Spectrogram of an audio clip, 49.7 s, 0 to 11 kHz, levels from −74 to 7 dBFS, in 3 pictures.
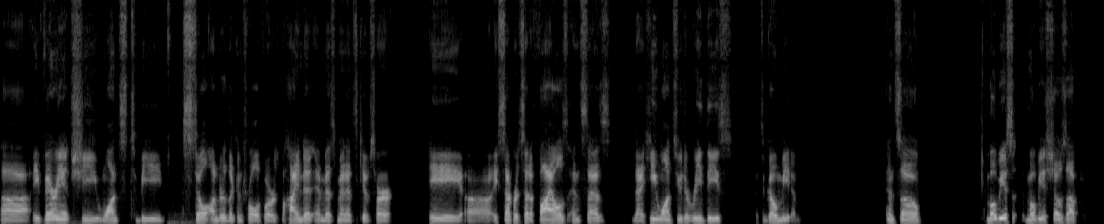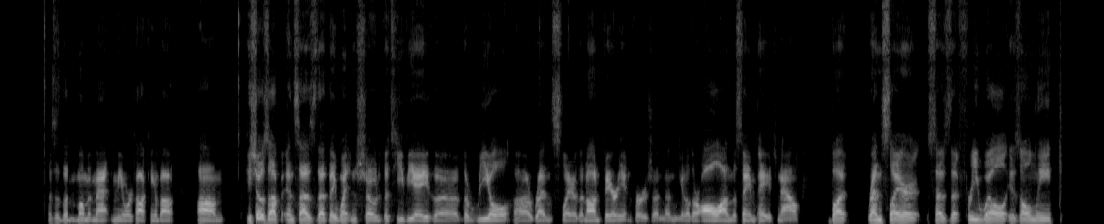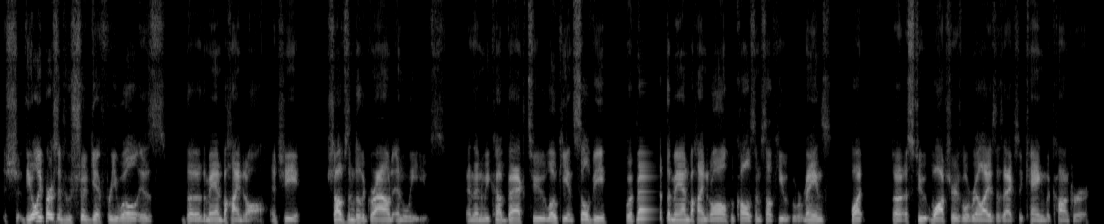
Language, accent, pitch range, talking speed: English, American, 100-120 Hz, 190 wpm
